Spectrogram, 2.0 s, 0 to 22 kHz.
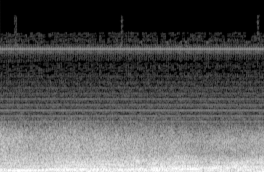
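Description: A 1977 International Scout revs its engine hard during a mud race, a loud, sustained roar that stays close and steady throughout, with no voices over it.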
